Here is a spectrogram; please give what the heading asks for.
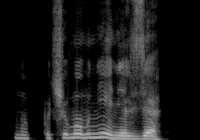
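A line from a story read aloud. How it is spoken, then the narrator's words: Timid squeak. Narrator (Russian): робко пискнула Лиззи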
